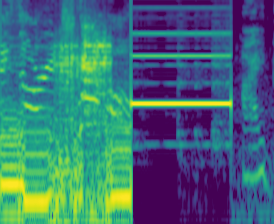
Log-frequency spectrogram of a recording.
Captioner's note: beeeeeep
